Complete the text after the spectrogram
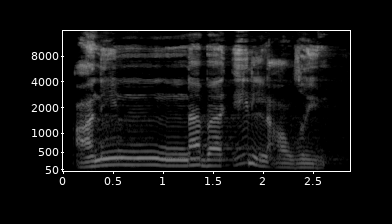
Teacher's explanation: عن نون مشدد ہے کیونکہ نون پر تشدید ہے، اس میں غنہ کر کے پڑھیں گے۔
